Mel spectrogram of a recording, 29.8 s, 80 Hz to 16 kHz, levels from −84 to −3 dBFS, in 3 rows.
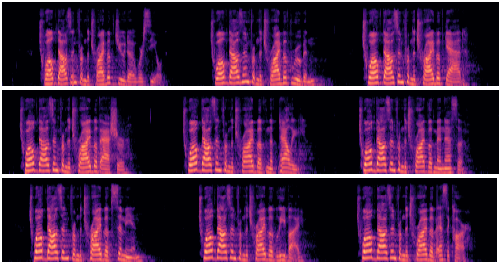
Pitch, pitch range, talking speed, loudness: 195 Hz, 175-250 Hz, 115 wpm, -25 LUFS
